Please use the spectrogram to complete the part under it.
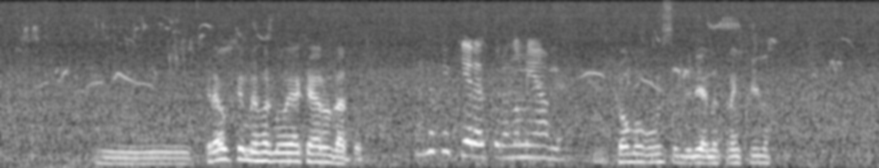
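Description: A young woman speaks with feeling close by.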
